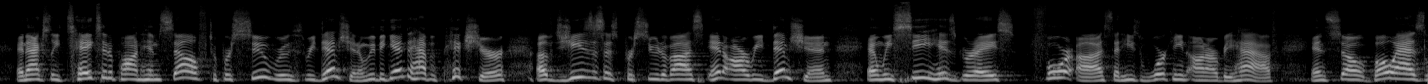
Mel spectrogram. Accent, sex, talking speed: American, male, 170 wpm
